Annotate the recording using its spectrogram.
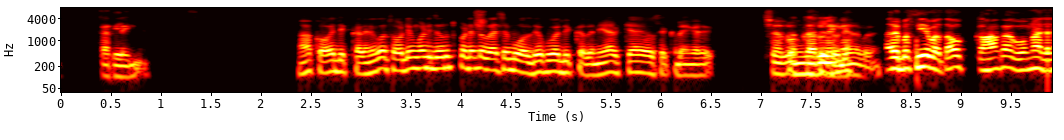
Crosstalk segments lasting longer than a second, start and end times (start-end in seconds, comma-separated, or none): none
